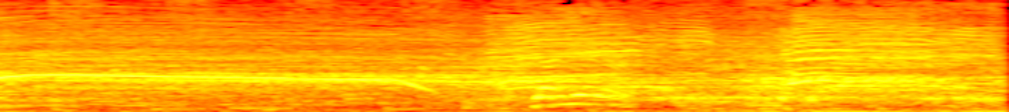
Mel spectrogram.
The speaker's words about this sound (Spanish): Me dicen que están bajando ya por Plaza España. Vamos a darle un grito para que nos escuchen desde la Plaza España. ¡Grito fuerte, fuerte, fuerte!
